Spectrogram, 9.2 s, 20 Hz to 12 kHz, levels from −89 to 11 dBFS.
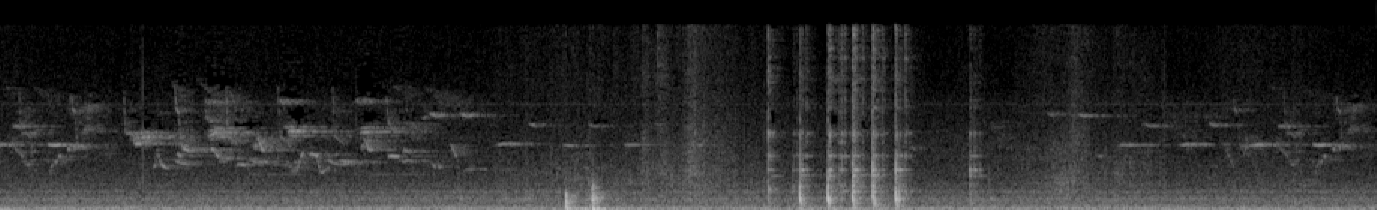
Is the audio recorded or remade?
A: recorded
